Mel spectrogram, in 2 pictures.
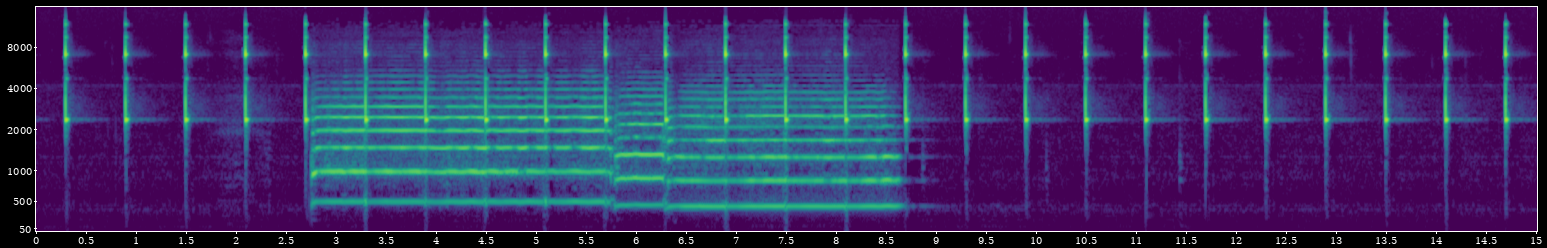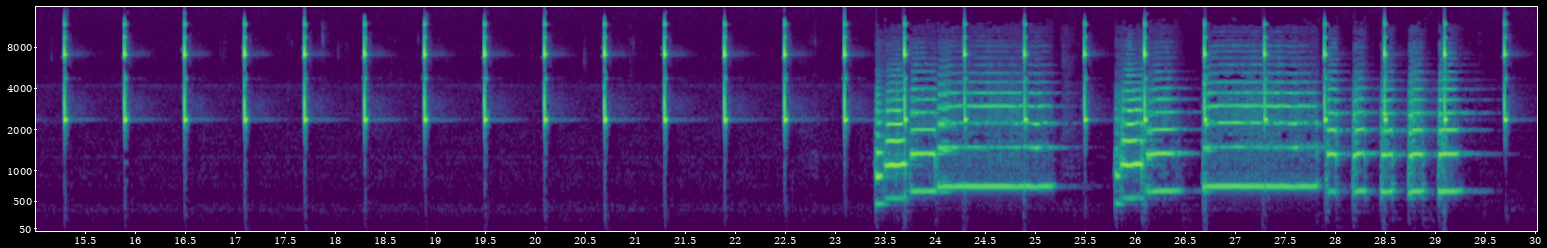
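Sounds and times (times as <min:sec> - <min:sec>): metronome clicking: 0:00.3 - 0:13.6, 0:20.1 - 0:29.9.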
